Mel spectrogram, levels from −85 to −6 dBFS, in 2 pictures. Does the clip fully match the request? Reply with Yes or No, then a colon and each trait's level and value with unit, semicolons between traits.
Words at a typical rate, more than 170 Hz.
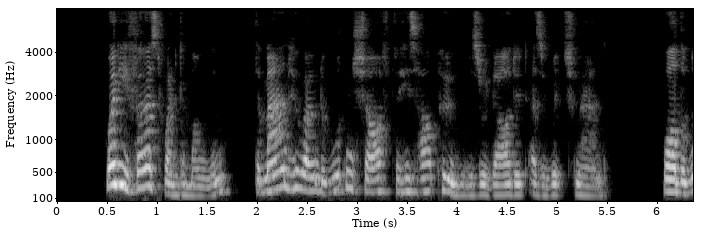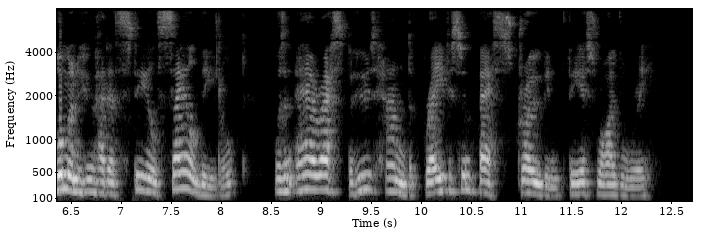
No: fast, 210 wpm; medium, 185 Hz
